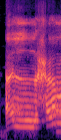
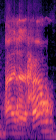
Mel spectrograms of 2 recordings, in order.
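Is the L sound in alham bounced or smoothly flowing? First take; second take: flowing; bounced. First: The L flows smoothly into the next sound. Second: The L is bounced with a sharp rebound. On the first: The speaker calls it right. "harus dijalankan sedikit" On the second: The speaker calls it wrong. "kalau dipantulkan"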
